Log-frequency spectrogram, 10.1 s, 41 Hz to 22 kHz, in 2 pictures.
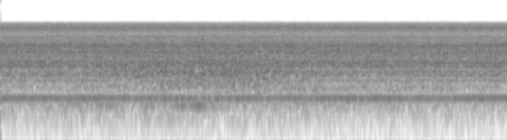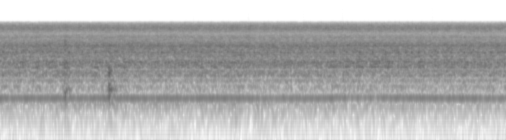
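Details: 2010 Lexus brought in for a no-start, with the customer asking for an alternator replacement. After restart it idles quietly and steadily with an even hum, no knock, misfire or hunting. Charging reads 13.9–13.8 V at the battery.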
